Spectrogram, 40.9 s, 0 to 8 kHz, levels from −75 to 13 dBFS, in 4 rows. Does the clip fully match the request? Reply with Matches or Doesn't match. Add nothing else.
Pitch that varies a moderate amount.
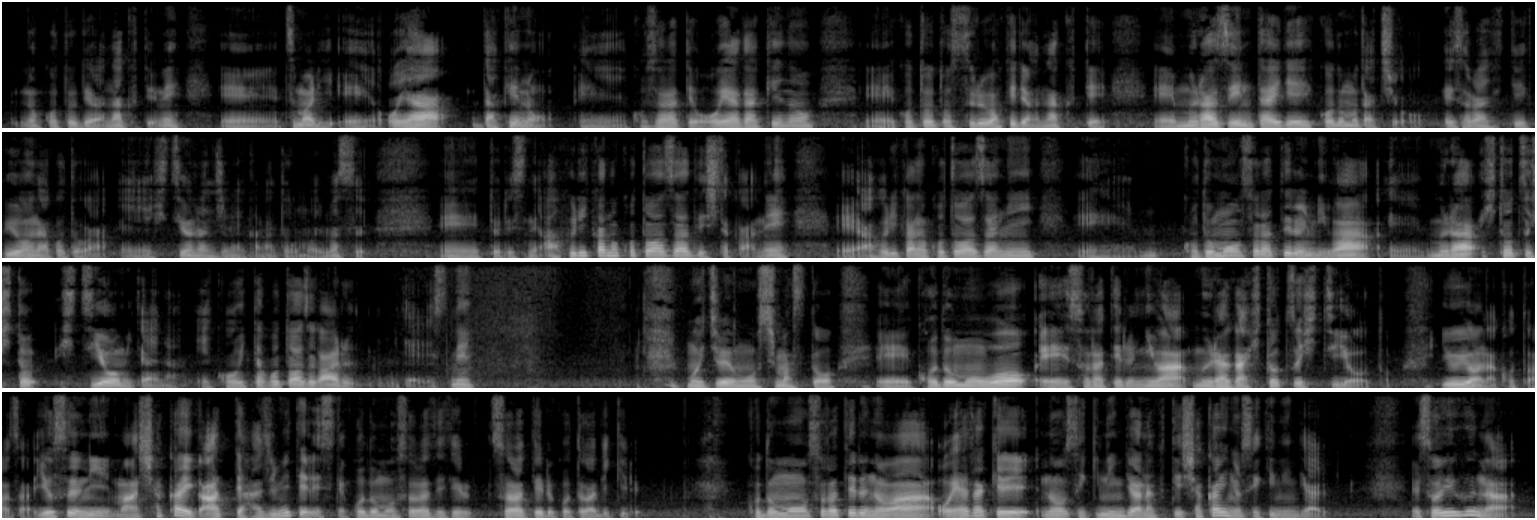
Doesn't match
